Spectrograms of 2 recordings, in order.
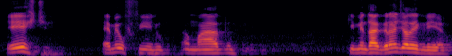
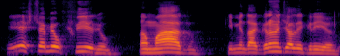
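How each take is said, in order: First: It is said in a calm, plain voice. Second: It is said in a loud, explosive voice.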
